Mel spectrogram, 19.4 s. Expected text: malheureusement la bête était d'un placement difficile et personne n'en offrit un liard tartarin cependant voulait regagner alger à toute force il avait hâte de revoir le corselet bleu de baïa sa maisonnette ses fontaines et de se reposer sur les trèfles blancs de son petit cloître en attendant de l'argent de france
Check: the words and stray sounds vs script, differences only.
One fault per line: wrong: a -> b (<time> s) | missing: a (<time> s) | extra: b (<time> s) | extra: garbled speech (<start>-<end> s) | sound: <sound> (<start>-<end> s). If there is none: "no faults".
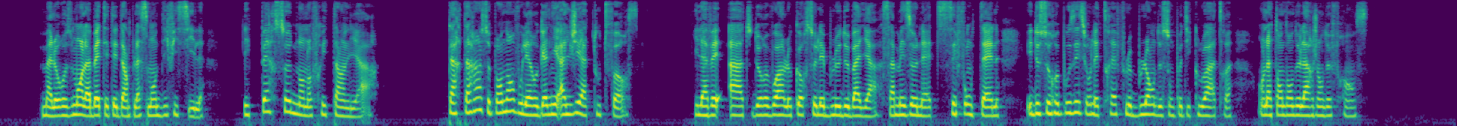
no faults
